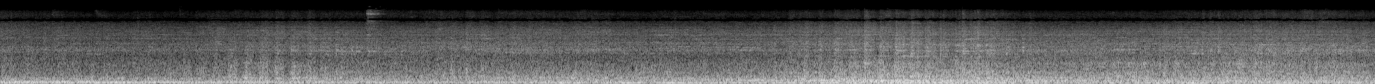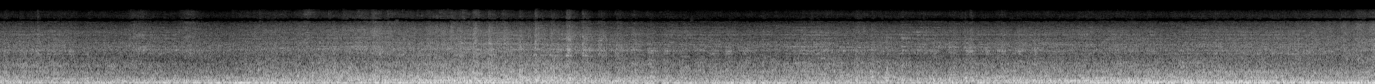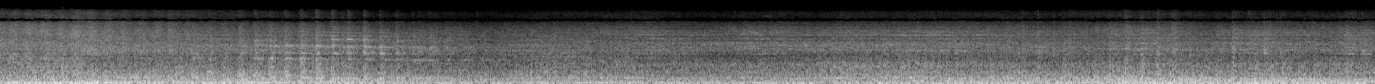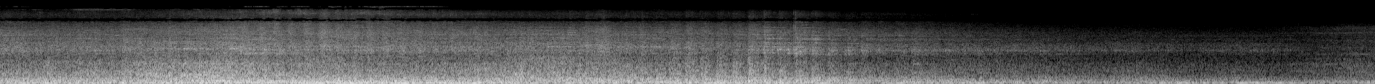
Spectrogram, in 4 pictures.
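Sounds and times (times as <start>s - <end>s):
freight train wheels rumbling: 0.0s - 55.0s
wheels clacking on rail joints: 16.8s - 32.2s.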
